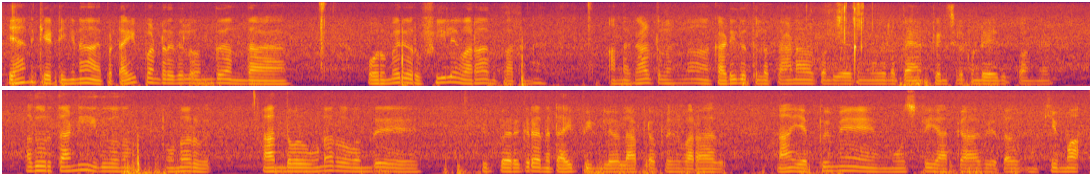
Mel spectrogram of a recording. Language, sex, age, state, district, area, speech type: Tamil, male, 18-30, Tamil Nadu, Tiruvannamalai, urban, spontaneous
